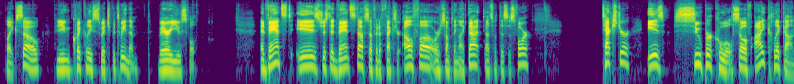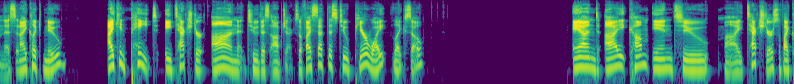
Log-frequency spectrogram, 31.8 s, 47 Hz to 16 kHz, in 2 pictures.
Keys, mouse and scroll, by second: 0.7 click, 1.1 click, 1.5 click, 1.9 click, 2.2 click, 3.9 click, 4.1 middle click, 4.2 middle click, 12.0 click, 12.3 scroll, 15.0 scroll, 15.2 click, 15.5 middle click, 15.7 click, 17.0 click, 19.2 middle click, 20.0 click, 20.4 click, 23.8 click, 24.5 click, 25.0 middle click, 25.2 middle click, 25.5 middle click, 25.7 middle click, 25.7 middle click, 25.9 middle click, 26.2 click, 26.5 middle click, 27.5 click, 30.0 click, 31.5 click.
